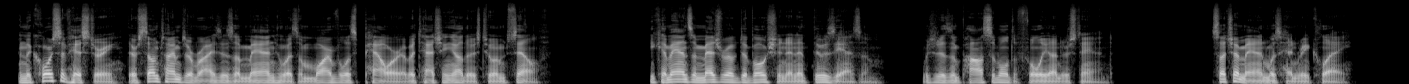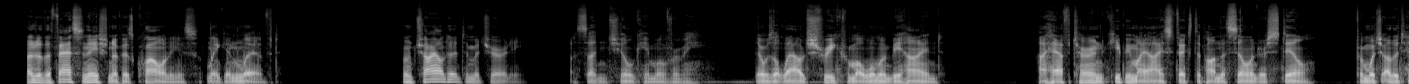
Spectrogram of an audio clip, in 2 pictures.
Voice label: Audiobook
